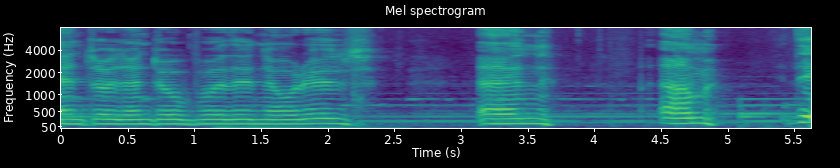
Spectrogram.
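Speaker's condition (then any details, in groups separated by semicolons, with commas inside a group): Cerebral palsy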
